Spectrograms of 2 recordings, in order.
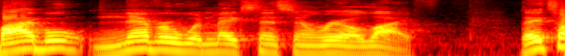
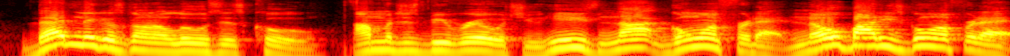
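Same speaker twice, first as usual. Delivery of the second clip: plain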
